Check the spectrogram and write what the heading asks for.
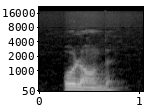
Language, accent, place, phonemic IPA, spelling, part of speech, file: French, France, Lyon, /ɔ.lɑ̃d/, Hollande, proper noun, LL-Q150 (fra)-Hollande.wav
- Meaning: 1. Holland (a historical province of the Netherlands) 2. Holland, the Netherlands (a country in Western Europe) 3. a surname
